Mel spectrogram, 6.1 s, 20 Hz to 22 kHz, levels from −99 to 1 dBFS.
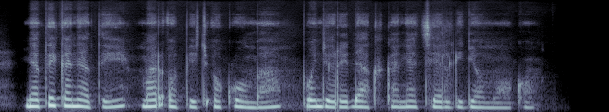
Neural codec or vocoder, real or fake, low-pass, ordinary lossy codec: codec, 44.1 kHz, 7.8 kbps, DAC; fake; none; none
